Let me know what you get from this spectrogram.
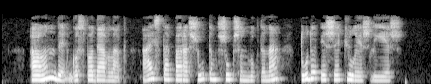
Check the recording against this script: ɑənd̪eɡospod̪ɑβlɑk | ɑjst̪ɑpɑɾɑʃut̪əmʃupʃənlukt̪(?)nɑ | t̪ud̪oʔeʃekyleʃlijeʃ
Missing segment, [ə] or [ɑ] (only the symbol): ə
